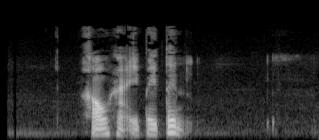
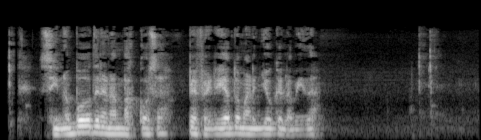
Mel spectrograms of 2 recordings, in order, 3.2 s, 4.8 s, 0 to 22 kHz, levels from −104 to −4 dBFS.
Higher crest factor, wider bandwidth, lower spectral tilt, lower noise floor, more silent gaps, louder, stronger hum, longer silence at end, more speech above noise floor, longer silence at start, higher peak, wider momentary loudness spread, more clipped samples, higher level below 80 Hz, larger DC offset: about the same, 26 dB vs 22 dB; about the same, 11.5 kHz vs 11.5 kHz; about the same, -6 dB/octave vs -5.5 dB/octave; about the same, -73 dBFS vs -72 dBFS; neither; second, -31 LUFS vs -25 LUFS; neither; second, 1.3 s vs 1.65 s; second, 43 dB vs 47 dB; first, 0.8 s vs 0.1 s; second, -10 dBFS vs -6 dBFS; second, 12 LU vs 24 LU; neither; second, -78 dBFS vs -70 dBFS; neither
